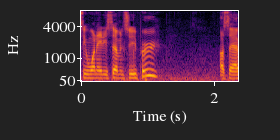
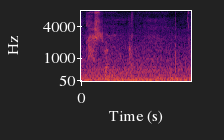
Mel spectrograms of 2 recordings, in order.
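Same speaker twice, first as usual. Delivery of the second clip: slow, much softer whispered curse; slow whispered curse after a missed throw; frustrated whisper; 14 dB quieter, much slower than usual. Real, not acted. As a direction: breathe the curse under your breath.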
